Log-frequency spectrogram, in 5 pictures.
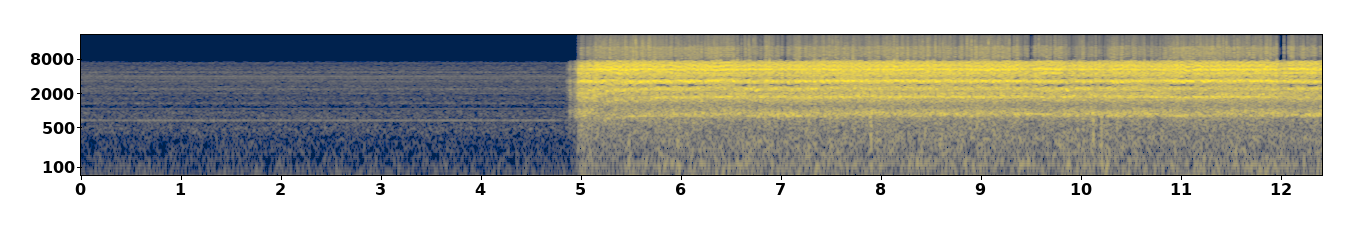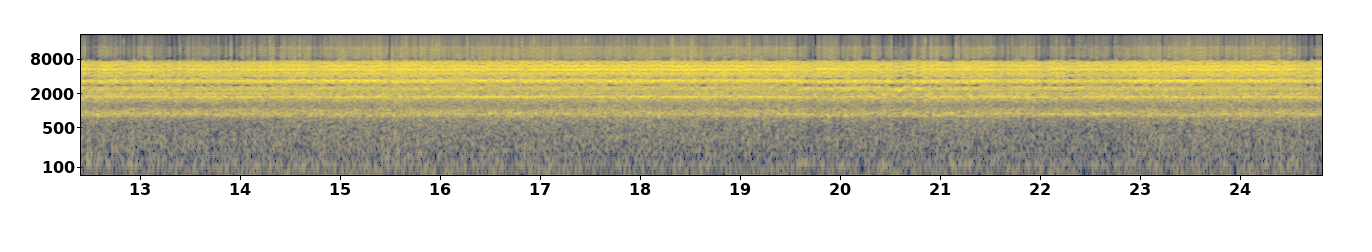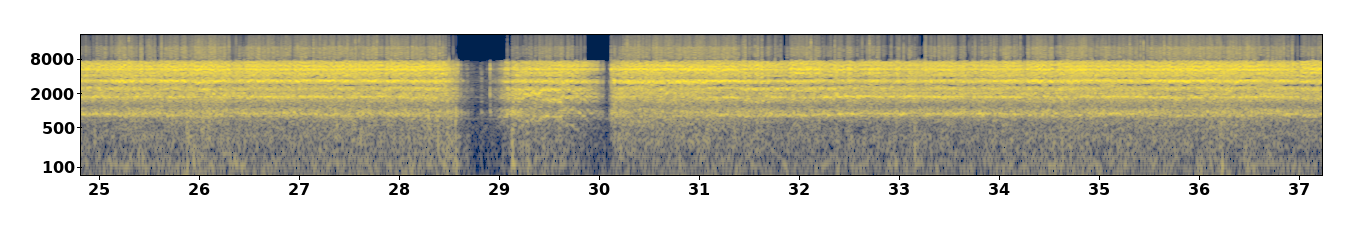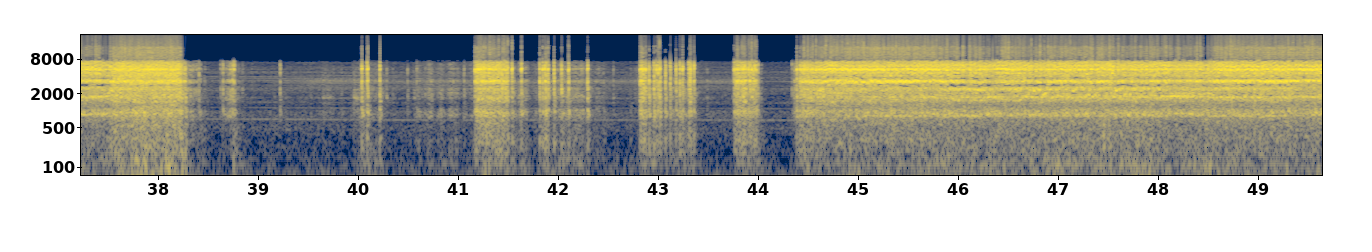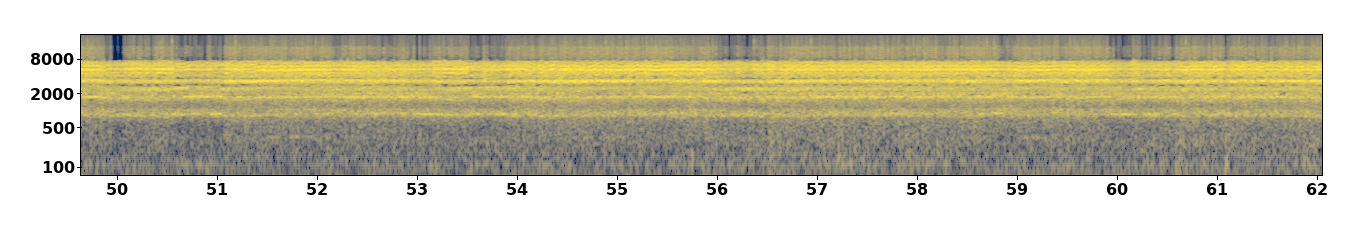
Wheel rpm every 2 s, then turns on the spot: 0, 0, 100, 230, 230, 230, 230, 230, 230, 230, 230, 230, 230, 230, 100, 170, 230, 230, 220, 30, 10, 20, 140, 220, 220, 220, 230, 220, 230, 230, 230.
40-44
